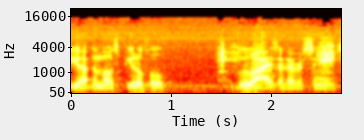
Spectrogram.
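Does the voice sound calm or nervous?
calm. It is said in a calm, steady voice.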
